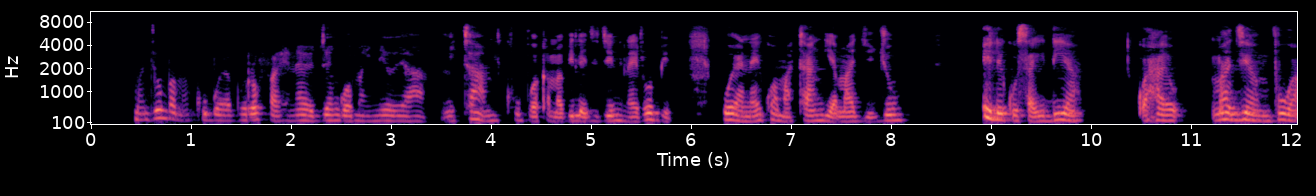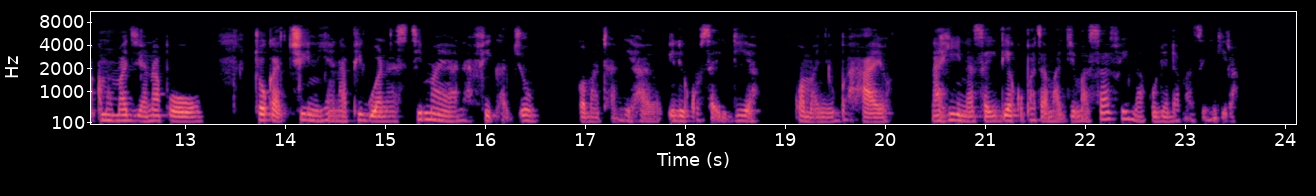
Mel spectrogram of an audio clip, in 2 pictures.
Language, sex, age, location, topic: Swahili, female, 25-35, Nairobi, government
